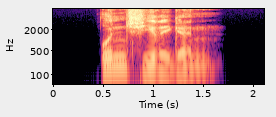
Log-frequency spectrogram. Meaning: inflection of unschierig: 1. strong genitive masculine/neuter singular 2. weak/mixed genitive/dative all-gender singular 3. strong/weak/mixed accusative masculine singular 4. strong dative plural
- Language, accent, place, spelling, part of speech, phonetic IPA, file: German, Germany, Berlin, unschierigen, adjective, [ˈʊnˌʃiːʁɪɡn̩], De-unschierigen.ogg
